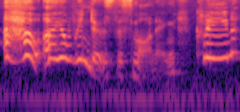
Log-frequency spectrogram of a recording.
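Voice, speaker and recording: A woman's voice: very high-pitched, big pitch swings, moderate pace, pitched above the performer's own voice, exaggerated voice. A woman voicing a chipper, chatty male phone salesman with a put-on English accent.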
